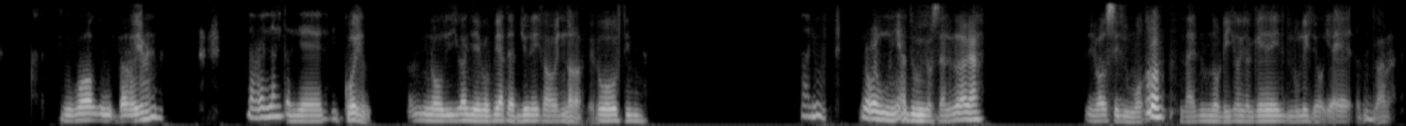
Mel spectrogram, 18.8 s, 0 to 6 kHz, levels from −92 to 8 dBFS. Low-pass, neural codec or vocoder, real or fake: 5.4 kHz; codec, 16 kHz in and 24 kHz out, 0.4 kbps, LongCat-Audio-Codec, four codebook decoder; fake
